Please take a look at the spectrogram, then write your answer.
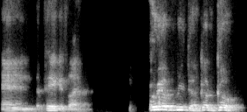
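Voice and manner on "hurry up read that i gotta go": louder, higher pushy cop; impatient cop. Retold or imitated. Officer rushing the arrested man to sign, impatient. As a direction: hurry him like a bored officer.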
